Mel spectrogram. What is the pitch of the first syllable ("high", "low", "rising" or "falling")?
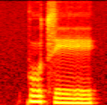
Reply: high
